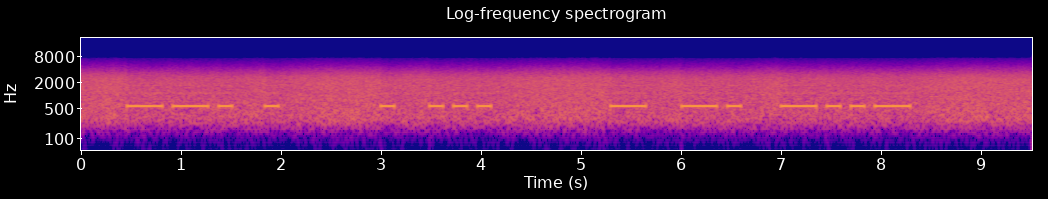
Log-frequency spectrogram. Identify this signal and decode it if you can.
Morse code, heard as a keyed tone, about 10 wpm, 570 Hz, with radio static. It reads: GE ES TNX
